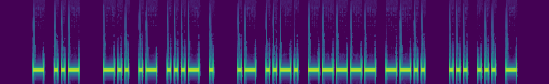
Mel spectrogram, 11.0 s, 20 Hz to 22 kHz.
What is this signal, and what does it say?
Morse code, heard as a keyed tone, about 17 wpm, 700 Hz. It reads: TU DAVE AF0Z SST
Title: K1USN SST QSO Practice - 17wpm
